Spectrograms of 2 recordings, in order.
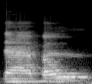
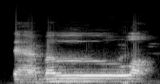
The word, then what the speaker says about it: ذهب الله: Jadi sebagai patokannya pengucapan lafzul jalalah adalah kita mendahulukan huruf lam daripada waw gitu ya. Dahabal, nah langsung ke lam. Kalau dahabau, nah itu berarti waw dulu. Dahaballah, dahaballah. Nah, nanti wawunya hilang nanti ya.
